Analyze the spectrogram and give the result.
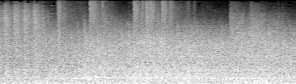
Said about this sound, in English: This guy's laying it on with a machine gun.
